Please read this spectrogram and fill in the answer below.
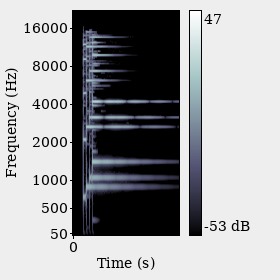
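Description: A bright chime sound effect: a quick run of about four struck notes, then a ring that fades away over about a second and a half.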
